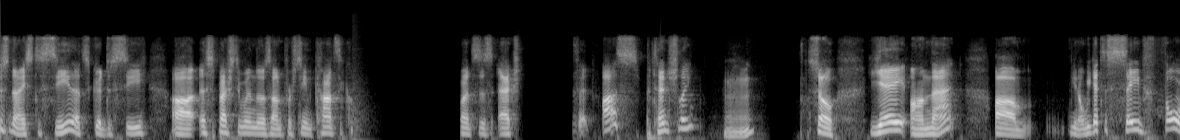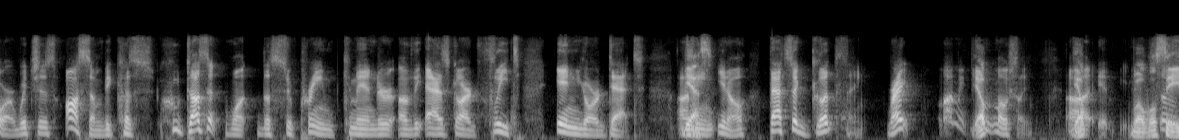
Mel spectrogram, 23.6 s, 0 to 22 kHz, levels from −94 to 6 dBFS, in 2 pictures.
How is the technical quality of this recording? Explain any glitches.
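The recording has three clear glitches in this speech, all typical of a call connection. The audio is band-limited at 8 kHz, which points to an Opus call codec running at a low bitrate of around 20 kbps.

Call audio freeze, 3.51 to 4.62 s, right after "especially when those unforeseen": the sound turns into a short buzzy continuation that fades into about 0.88 s of silence, then resumes exactly where it stopped. Nothing is lost, but everything after it arrives about 1.09 s late. The likely cause is delayed packets draining the jitter buffer, so the receiver stretched the last sound until the data caught up.

Long network dropout, 5.16 to 5.74 s, just before "us potentially": again the sound fades into a hiss and then about 0.49 s of silence. When it returns, roughly 0.56 s of speech is simply missing. This is likely a stretch of packets that never arrived, so that part was never played.

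Jitter buffer speed-up, 9.89 to 14.47 s, from after "yay on that" to "supreme commander of the": the speech sounds hurried, running at about 124% speed with unchanged pitch. After the earlier delay, the receiver caught up by repeatedly cutting out tiny pitch-period slices, dropping around a second in total.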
